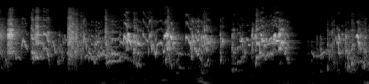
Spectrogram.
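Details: Contented domestic budgies giving lively scratchy chatter and sharp chirps, continuous calling that pauses briefly near three seconds before resuming.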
